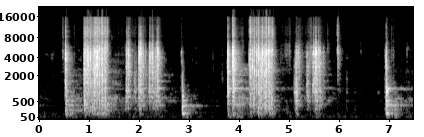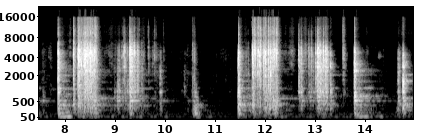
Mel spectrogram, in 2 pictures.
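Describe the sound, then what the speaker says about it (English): Tarot cards are shuffled in repeated quick riffling bursts, close up, with short pauses between each shuffle and no talking. "It's painful watching me shuffle here"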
